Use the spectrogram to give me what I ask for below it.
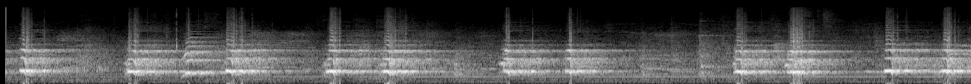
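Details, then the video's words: Dogs at The Barking Lot, recorded 11 September 2017, barking loudly and repeatedly, sharp harmonic barks coming in clusters every second or so with little pause, several animals overlapping. "The Barking Lot"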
